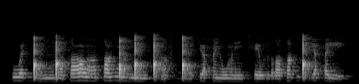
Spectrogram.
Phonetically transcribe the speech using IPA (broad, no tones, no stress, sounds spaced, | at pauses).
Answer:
w ə ɡ͡ǃ ə˞ ŋ͡ǃ ə̃ tˤ ə˞ w õ tˤ o ŋ͡ǃ õ ŋ͡ǃ ĩ ǃʼ ĩ sˤ ɡ͡ǃ ə˞ t ɨ ħ ĩ w õ ɾ ĩ kʰ e w r o tˤ ə ǃʼ i ħ i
